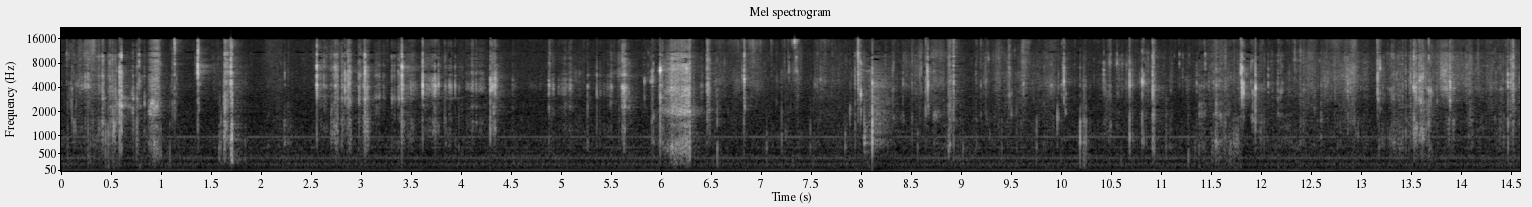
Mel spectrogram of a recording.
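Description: Close-miked chewing of soft braised beef bone marrow: irregular wet mouth clicks and smacks, the loudest about six seconds in.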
